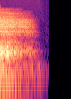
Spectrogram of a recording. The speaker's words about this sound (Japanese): 吸って、鼻からゆっくりと吐いて、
